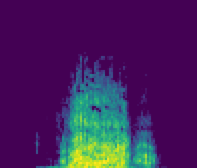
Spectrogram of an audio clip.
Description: Dog, Rottweiler Growl, Snarl. Single Low Snarl / Growl. Close Perspective.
